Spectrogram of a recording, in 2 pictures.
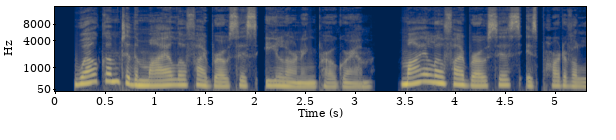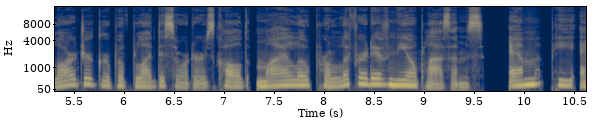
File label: Medical Narration eLearning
